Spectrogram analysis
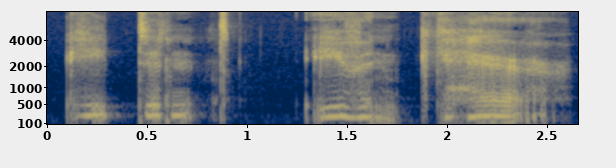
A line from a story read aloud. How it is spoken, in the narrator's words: spoke, her voice ragged, ravaged by the smoke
